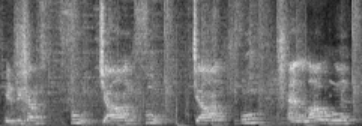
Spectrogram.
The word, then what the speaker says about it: 丈夫: In Chinese, ZH is pronounced as ch, and it is chang. If I put F and U, it becomes fu, chang fu.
